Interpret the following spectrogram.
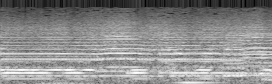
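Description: Fairground organ playing held chords of pipe notes, with a deep bass note sounding about halfway through.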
